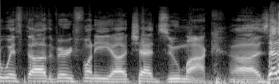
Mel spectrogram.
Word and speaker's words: Zumock: It's 2 syllables, Zumock. Yeah. You know, and I get Zamak, you name it, I get it all.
